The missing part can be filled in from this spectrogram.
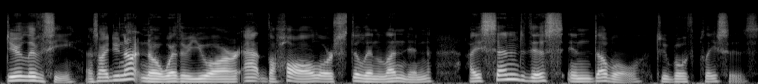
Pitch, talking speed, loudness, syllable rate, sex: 145 Hz, 190 wpm, -16 LUFS, 4.6 syllables/s, male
